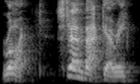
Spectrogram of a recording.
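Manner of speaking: put-on giant hurrying the boy along; gruff Hagrid. Hagrid warns Harry.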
